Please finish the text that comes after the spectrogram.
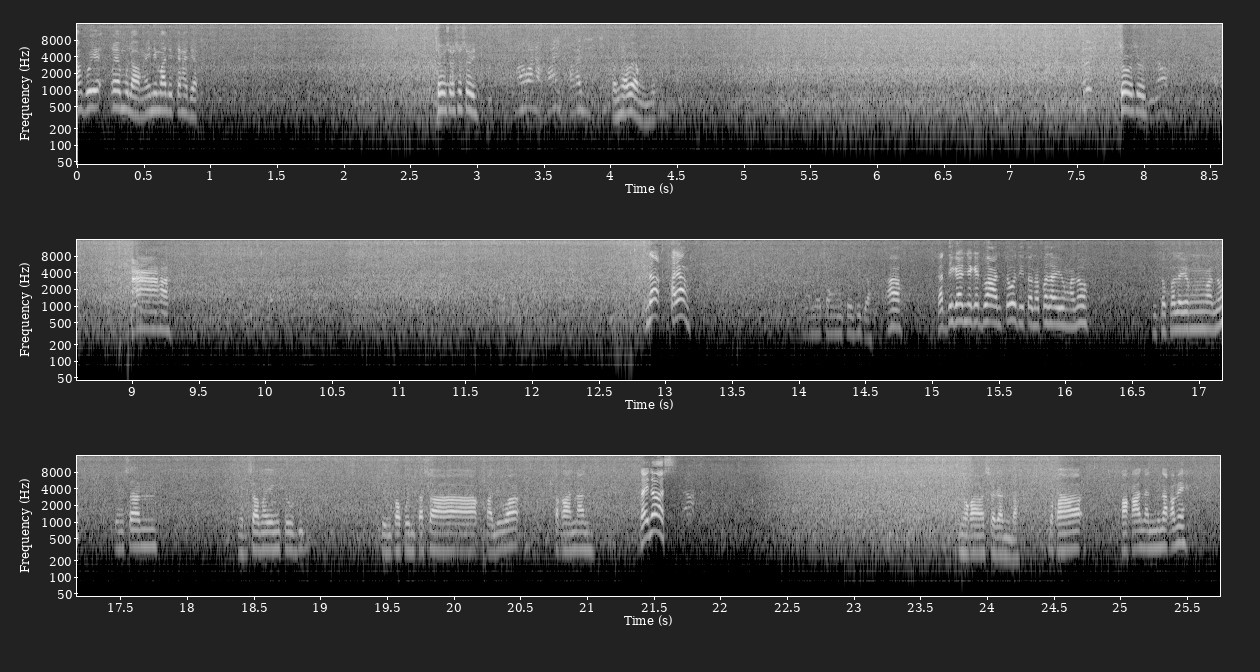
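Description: Steady broadband rush of a mountain waterfall and flowing stream dominates throughout, with people talking and calling out intermittently over the constant water noise.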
